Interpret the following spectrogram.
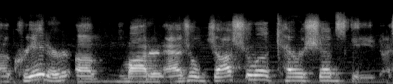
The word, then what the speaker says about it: Kerievsky: First of all, it's pronounced Kerievsky.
